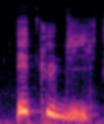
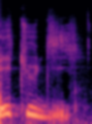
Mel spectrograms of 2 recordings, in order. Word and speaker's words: étudie: pronounce it like il étudie. Okay, so the last thing that you will pronounce will be the vowel I here. Okay, il étudie.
